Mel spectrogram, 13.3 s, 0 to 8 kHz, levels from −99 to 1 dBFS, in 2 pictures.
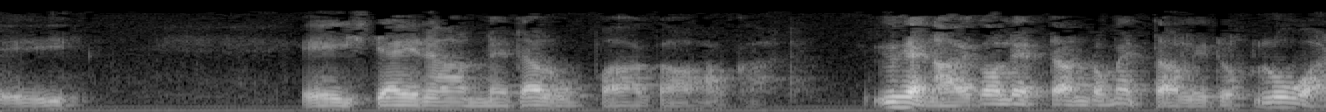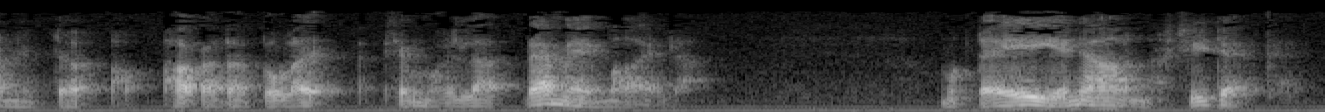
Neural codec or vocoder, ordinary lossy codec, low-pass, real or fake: none; MP3, 24 kbps; 7.2 kHz; real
